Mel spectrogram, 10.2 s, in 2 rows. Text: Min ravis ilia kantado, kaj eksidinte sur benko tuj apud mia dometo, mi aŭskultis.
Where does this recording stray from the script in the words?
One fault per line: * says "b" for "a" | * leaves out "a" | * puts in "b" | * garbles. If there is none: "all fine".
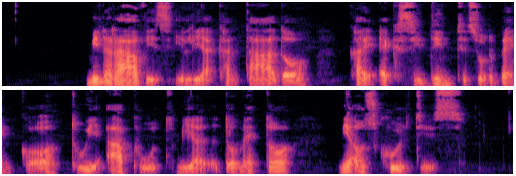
all fine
